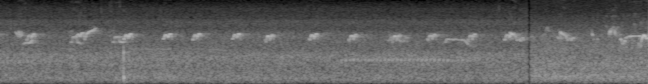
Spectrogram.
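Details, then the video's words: Northern oriole singing: a steady series of short, clear whistled notes, about two or three per second, with some slurred upward and downward inflections, over a faint background hiss. "El Turpial Norteño"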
